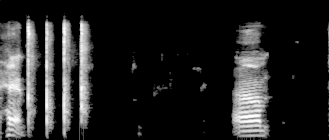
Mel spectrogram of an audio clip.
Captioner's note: claps hands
